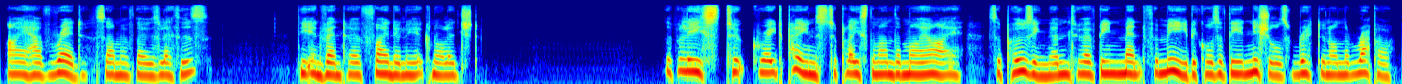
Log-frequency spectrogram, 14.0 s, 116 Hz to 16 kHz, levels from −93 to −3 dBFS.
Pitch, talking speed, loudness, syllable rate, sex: 210 Hz, 165 wpm, -21 LUFS, 5.5 syllables/s, female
